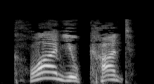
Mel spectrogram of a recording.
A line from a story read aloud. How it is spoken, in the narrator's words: OJ roared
